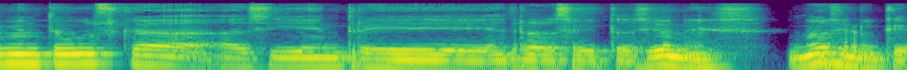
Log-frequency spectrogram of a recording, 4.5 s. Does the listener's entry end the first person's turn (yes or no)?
no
